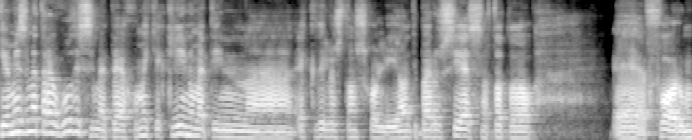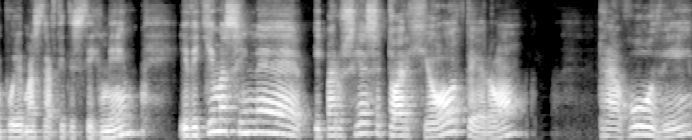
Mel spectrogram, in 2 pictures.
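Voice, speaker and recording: Against a quiet background, a woman with a very deep, low voice and a bright, sharp tone talks fairly slowly, her pitch swinging very widely. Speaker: school teacher. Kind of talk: webinar presentation.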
